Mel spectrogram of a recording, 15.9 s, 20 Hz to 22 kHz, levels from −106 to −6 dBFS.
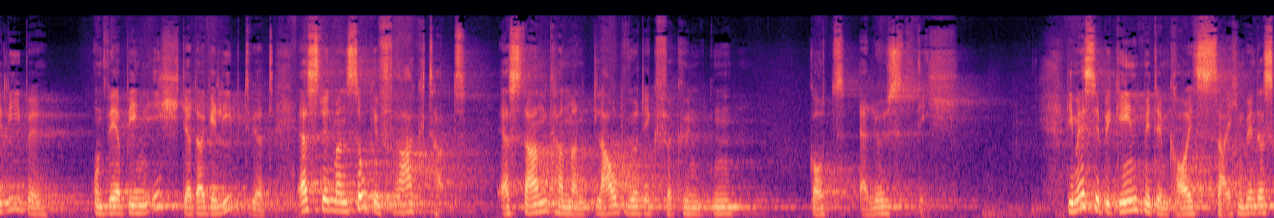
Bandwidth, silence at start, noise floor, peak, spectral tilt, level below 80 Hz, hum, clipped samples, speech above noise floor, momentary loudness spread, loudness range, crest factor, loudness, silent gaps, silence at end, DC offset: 16.5 kHz; 0 s; -49 dBFS; -4 dBFS; -3.5 dB/octave; -60 dBFS; none; under 0.1%; 28 dB; 16 LU; 8 LU; 18 dB; -21 LUFS; none; 0 s; under 0.1%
